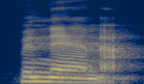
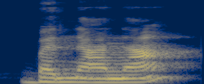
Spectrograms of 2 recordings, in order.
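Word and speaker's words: בננה: It is banana, although formally it should be banana, stressing the last syllable, but no one does it. Everyone says banana, and you should too.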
